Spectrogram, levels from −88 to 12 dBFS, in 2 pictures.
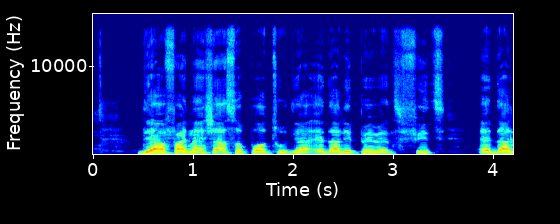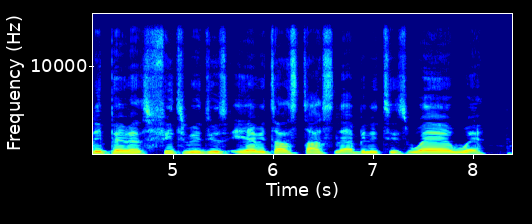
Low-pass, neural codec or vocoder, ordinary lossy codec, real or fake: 14.4 kHz; none; none; real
